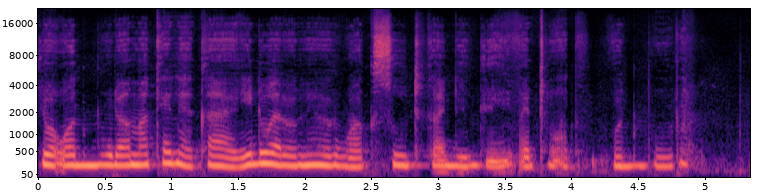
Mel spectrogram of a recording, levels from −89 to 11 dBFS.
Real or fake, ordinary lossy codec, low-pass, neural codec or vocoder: fake; none; none; codec, 44.1 kHz, 1.7 kbps, Pupu-Codec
